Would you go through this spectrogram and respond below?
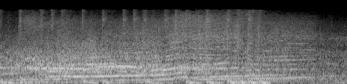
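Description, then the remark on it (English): A Formula One racing engine (power unit) revs loudly and continuously, its high-pitched whine rising and falling in pitch with a rough, rattling undertone, dominant throughout. “Shall we give the first engine a tickle?”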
